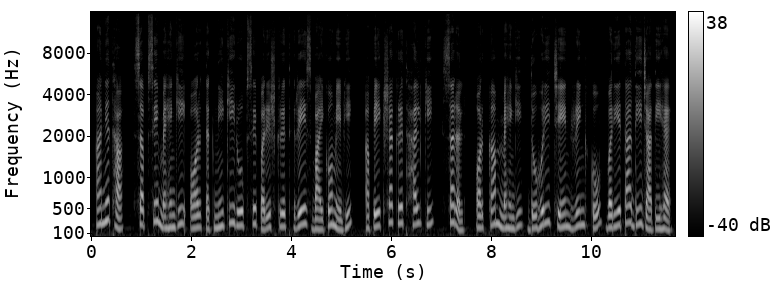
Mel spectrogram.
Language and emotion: Hindi, neutral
